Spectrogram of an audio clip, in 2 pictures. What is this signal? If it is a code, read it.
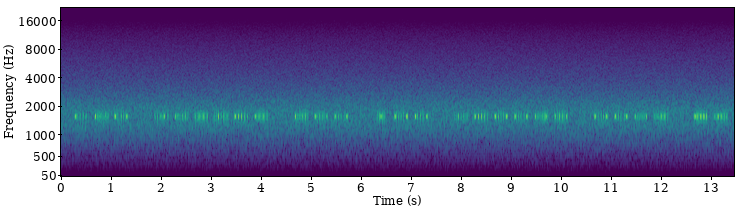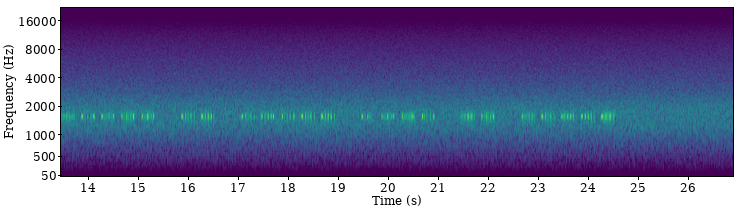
Hellschreiber (Feld-Hell, 122.5 baud), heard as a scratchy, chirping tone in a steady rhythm, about 1550 Hz, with radio static and a narrow filter. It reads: LCW JCSXPB CDM INU XFNMGO NMOZ BSZHDQQ FP FAVFF KQGV ZQ CPBFB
